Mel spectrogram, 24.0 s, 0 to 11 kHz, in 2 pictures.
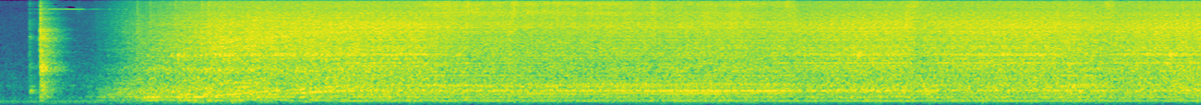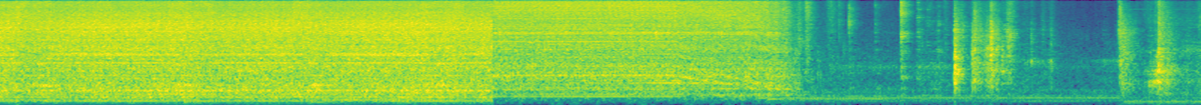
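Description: Black Fox Knife Works ONE PRO 2x72 belt grinder with its surface grinder attachment switched on, spinning up about a second in and running loud and steady while the abrasive belt takes a cut across a knife tang to taper it. Near the end it is switched off and winds down over a few seconds, followed by a few clicks and knocks.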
